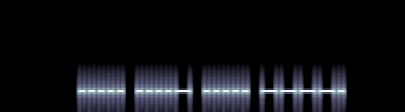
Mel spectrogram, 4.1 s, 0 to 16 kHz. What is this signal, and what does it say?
Morse code, heard as a keyed tone, about 25 wpm, 700 Hz. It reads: 5459
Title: Numbers - 4-Digit 25wpm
